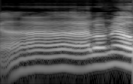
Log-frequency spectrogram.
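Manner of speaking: put-on wavering, reluctant, very hesitant uncertainty. Acting out a character's hesitant reply to another speaker: imitating a hesitant character. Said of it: "very hesitant".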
